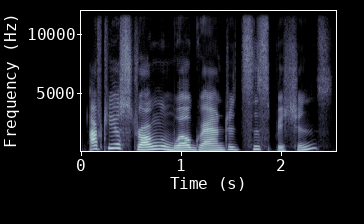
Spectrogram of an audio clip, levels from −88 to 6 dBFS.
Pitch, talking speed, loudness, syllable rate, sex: 225 Hz, 165 wpm, -18 LUFS, 4.6 syllables/s, female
